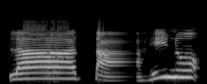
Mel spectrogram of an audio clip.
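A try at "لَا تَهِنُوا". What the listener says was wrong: La bukan. Kan yang panjang. Yang panjangnya ini la tahinu wala tahzanu.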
